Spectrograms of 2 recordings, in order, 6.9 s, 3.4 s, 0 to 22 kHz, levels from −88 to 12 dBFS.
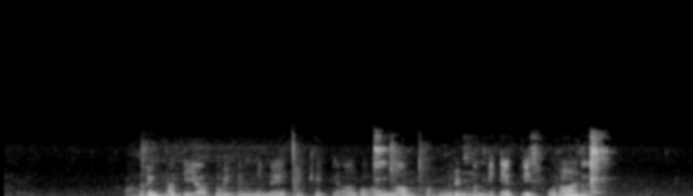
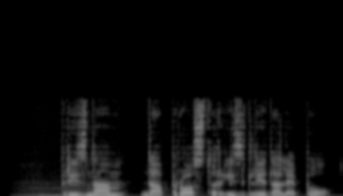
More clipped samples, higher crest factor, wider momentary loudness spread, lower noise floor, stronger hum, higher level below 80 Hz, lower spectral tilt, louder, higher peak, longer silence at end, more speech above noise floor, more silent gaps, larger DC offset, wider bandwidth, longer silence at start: neither; about the same, 22 dB vs 18 dB; first, 16 LU vs 8 LU; first, -67 dBFS vs -55 dBFS; neither; about the same, -56 dBFS vs -60 dBFS; about the same, -5.5 dB/octave vs -4.5 dB/octave; first, -22 LUFS vs -36 LUFS; first, -2 dBFS vs -18 dBFS; first, 0.85 s vs 0.15 s; first, 44 dB vs 20 dB; neither; neither; second, 7.8 kHz vs 11.5 kHz; first, 1.25 s vs 0.35 s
